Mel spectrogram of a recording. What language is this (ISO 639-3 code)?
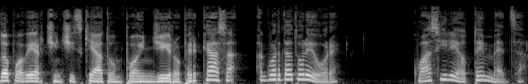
ita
